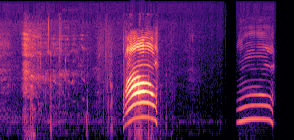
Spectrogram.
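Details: Cat giving two meows after soft clicks and rustling: the first is loud and rising-falling, and a quieter, flatter meow follows about two seconds later.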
